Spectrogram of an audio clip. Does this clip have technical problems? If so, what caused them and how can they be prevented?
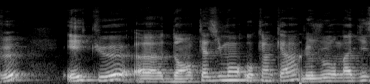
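Yes. Damaged data in a compressed stream causes a brief glitch from 2.98 to 3.01 s. Corrupted bytes make the decoder misread those frames. It loses sync and must hunt for the next valid frame header. Use checksummed, reliable transfer and keep metadata out of the audio stream.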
